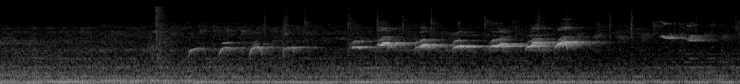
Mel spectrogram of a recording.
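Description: Baby poultry peeping: a run of short, high chirps, about three a second, starting about two seconds in and loudest in the middle, with a few higher chirps near the end. A low steady hum runs underneath.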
